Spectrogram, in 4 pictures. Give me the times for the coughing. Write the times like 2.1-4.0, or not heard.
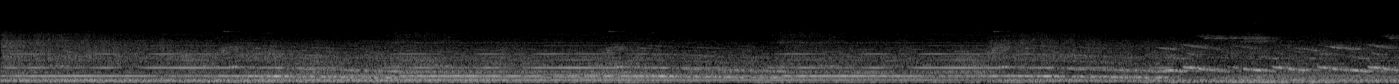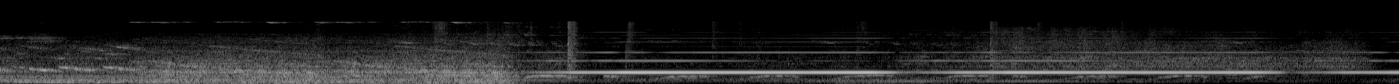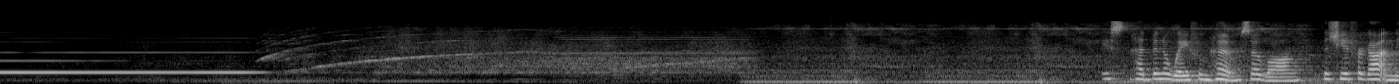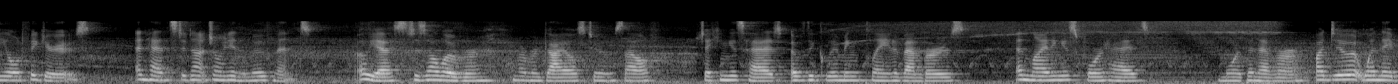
not heard.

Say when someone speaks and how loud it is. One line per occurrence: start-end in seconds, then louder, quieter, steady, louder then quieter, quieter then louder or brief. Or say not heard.
39.0-55.9 steady.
